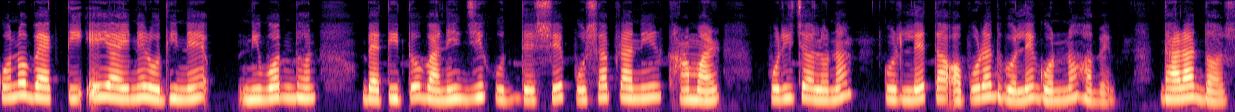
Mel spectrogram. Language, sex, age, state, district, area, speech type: Bengali, female, 18-30, West Bengal, Paschim Bardhaman, urban, spontaneous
